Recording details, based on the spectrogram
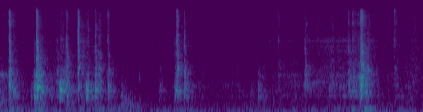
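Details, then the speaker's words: Sony MiniDisc deck after transformer swap, first power-up: quiet light clicks and whirs as the disc is drawn in and the head seeks; disc reads and plays fine through headphones. "disc will it read it yes it will I'll just plug in the headphones since this model has a headphone jack and yeah that is playing fine"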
